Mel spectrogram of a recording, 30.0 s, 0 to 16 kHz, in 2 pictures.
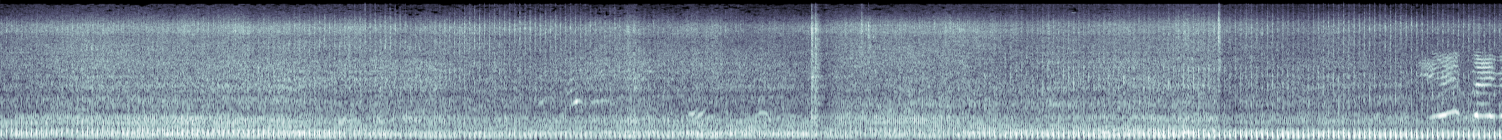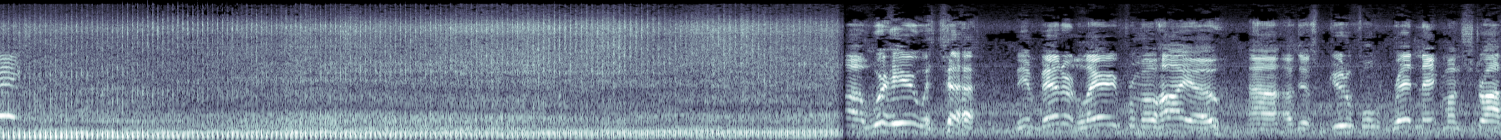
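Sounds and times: lawnmower engine running: 0.0 - 30.0
faint voice: 5.4 - 7.8.

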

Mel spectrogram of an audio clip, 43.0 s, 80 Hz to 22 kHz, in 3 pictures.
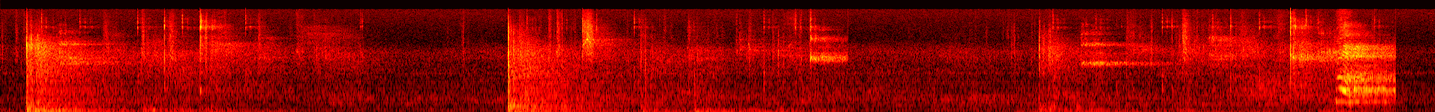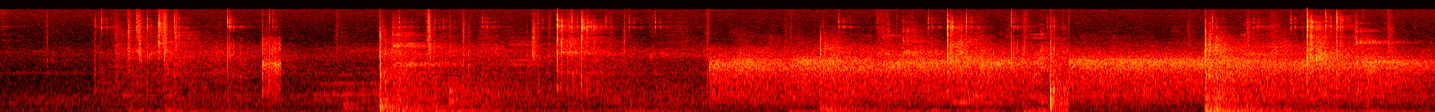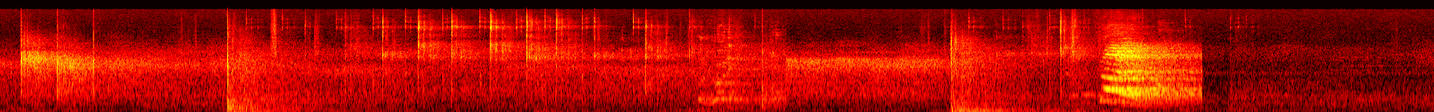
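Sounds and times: hall background noise: 11.6 - 43.0
ping pong ball clicking: 31.7 - 35.6.

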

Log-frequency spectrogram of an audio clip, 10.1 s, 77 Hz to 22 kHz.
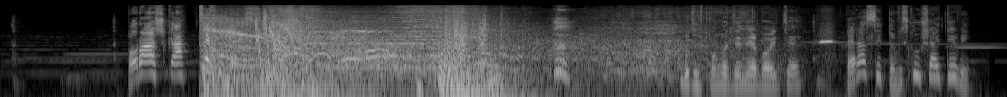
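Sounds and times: music: 0.0 - 5.7, 6.8 - 10.0
loud sustained blast: 2.0 - 5.4
heavy crash: 2.0 - 5.6.

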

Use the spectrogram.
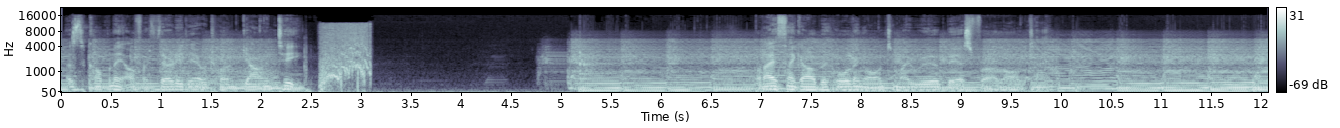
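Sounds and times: electric bass: 4.8 - 12.0
electric guitar: 4.8 - 12.0.

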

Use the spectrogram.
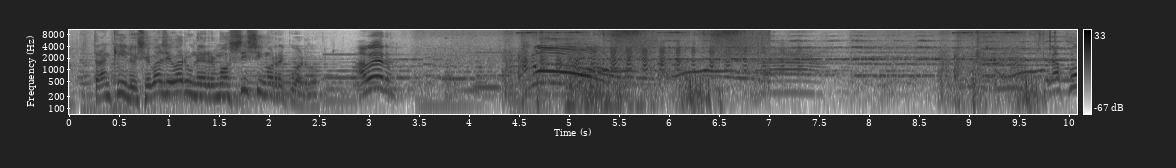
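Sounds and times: orca squealing: 4.5 - 10.0.

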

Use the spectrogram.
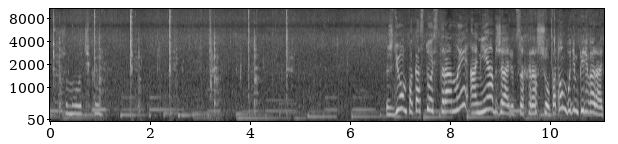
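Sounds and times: skimmer clicks: 0.0 - 4.9
dumplings sizzling in hot oil: 0.0 - 11.0.

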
